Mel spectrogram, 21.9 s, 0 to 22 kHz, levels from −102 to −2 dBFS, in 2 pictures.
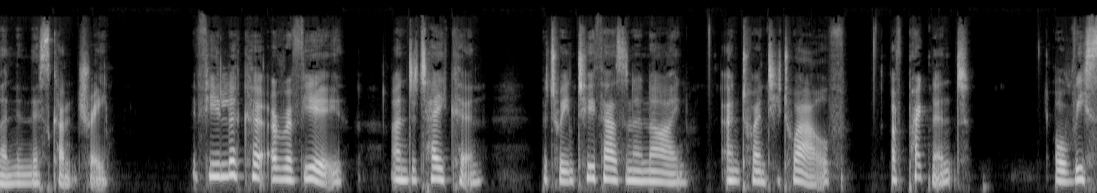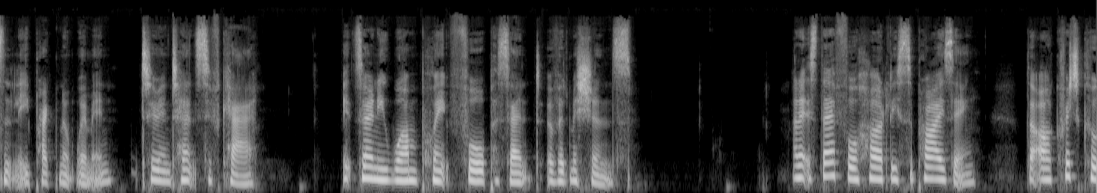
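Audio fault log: Nothing stood out on listening to this speech recording.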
